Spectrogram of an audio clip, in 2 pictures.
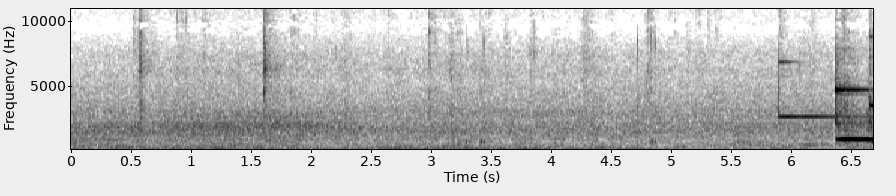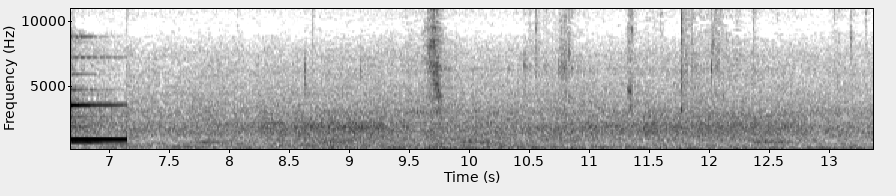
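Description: A woman chews food with soft, wet smacking sounds close to the microphone.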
